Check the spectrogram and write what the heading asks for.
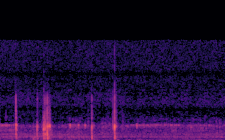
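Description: Handling noise from a phone held in the hand while riding a bicycle: a few short, sharp clicks and knocks in the first second or so, over a low rumble.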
